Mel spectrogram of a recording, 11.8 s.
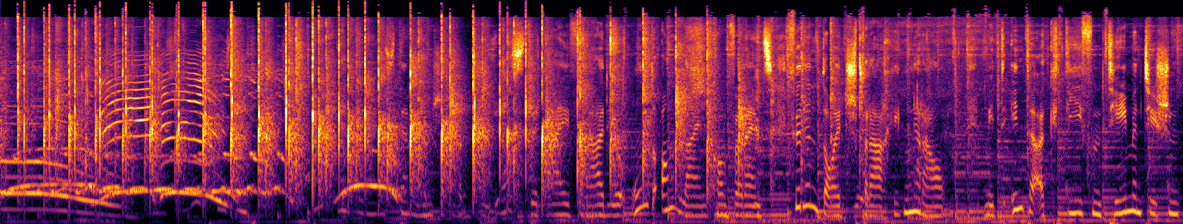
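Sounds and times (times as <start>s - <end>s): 
audience applause: 0.0s - 8.5s
speech: 5.6s - 11.8s.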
